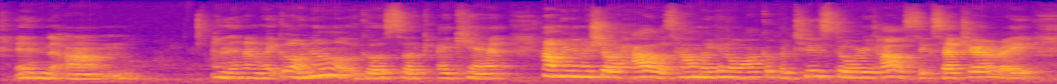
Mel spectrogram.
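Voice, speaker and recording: Noticeable background noise sits behind a woman with an American accent. Her pitch is fairly high, her intonation fairly even, her pace moderate. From Arizona. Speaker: real estate agent and team leader. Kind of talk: casual interview chat.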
